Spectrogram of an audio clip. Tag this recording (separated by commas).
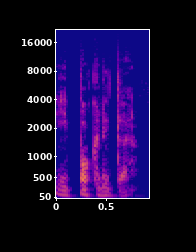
Human voice, Speech, Male speech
